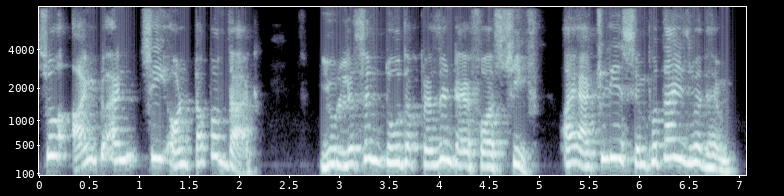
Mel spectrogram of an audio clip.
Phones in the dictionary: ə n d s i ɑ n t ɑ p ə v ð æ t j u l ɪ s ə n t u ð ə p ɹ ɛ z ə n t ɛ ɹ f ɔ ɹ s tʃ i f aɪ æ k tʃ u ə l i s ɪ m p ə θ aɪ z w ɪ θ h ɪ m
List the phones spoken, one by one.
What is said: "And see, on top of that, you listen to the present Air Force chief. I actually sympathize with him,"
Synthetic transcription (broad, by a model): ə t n s i ɑ n t ɑ p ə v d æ t j u l ɪ s ə n t u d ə p ɹ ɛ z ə n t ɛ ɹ f ɔ ɹ s tʃ i f aɪ æ k tʃ u ə l i s ɪ m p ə t aɪ z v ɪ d h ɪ m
